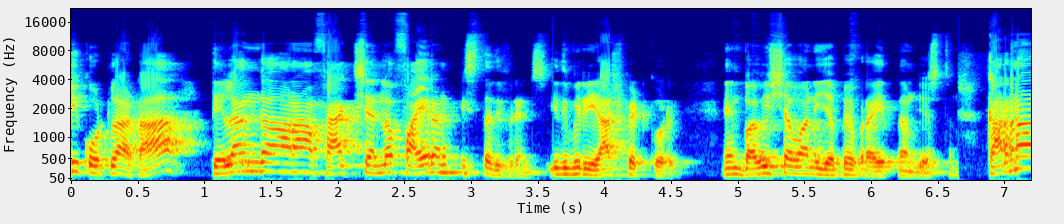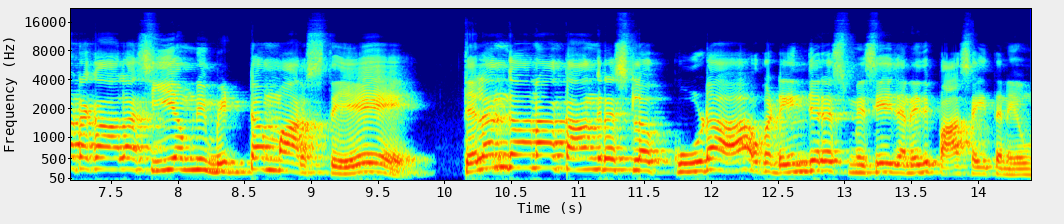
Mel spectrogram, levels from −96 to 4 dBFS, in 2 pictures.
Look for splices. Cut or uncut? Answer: uncut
